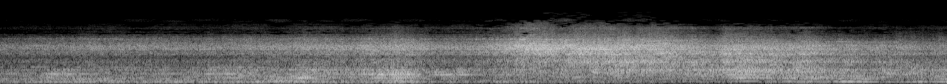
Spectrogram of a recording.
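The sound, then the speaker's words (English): An airplane engine throttles up on the runway for takeoff, a steady droning roar that swells louder midway and then holds at a strong, even level. “I've got runway clearance. Okay, boy. Give her the gas.”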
